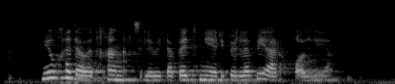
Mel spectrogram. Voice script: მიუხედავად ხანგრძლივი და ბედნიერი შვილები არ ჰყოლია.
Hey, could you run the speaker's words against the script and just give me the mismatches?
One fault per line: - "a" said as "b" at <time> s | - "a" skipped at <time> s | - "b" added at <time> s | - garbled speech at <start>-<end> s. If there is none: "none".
none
